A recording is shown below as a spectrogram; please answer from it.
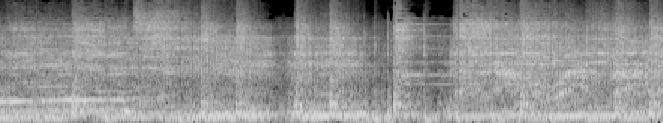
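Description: Live heavy rock band playing loud, with distorted electric guitars, bass guitar and drum kit; the music breaks off briefly a couple of times near the middle in stop-start hits.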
